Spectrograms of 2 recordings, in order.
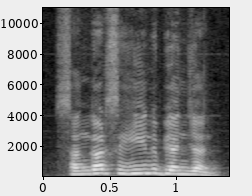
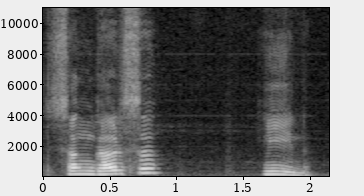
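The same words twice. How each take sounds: First: Said in the usual way. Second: संघर्षहीन spoken very slowly, each syllable stretched and soft; slow, quiet teacher's model of संघर्षहीन; drawn-out answer. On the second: Shown as a demonstration. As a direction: stretch संघर्षहीन out for the class to copy. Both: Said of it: "पांचवा क्या हो जाएगा आपके पास?".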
